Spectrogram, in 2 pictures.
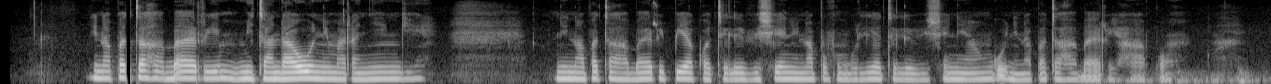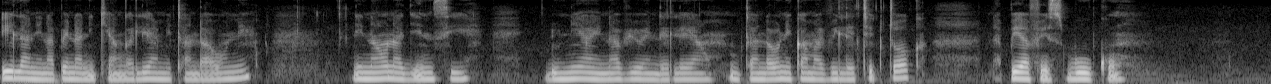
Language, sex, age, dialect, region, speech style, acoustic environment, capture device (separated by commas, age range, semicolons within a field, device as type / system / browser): Swahili, female, 25-34, Kenya - Kiambu, Kenya, focused, silence, mobile / Linux / Chrome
